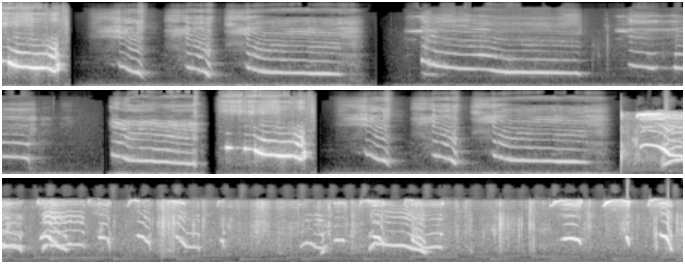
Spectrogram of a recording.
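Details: Puppy crying in a collection of dog crying sounds covering pain, sadness and loneliness: a series of high, falling whines and yelps with short pauses, then a denser stretch of overlapping squeaky whimpers over a faint steady hum.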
